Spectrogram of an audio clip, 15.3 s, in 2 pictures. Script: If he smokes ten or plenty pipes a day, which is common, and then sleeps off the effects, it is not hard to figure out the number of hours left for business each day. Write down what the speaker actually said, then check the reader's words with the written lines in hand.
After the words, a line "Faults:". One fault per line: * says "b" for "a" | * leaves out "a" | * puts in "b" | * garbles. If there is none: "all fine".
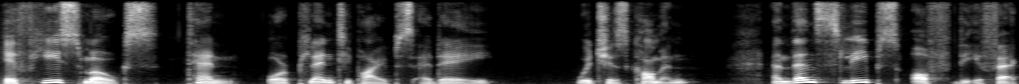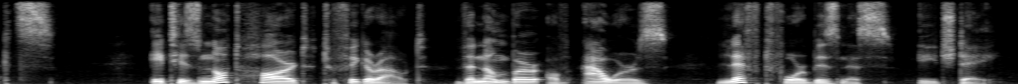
If he smokes ten or plenty pipes a day, which is common, and then sleeps off the effects, it is not hard to figure out the number of hours left for business each day.
Faults:
all fine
